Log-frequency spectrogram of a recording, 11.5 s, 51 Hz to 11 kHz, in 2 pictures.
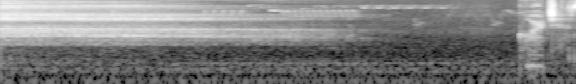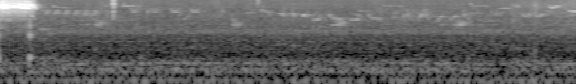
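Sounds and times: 
long soft exhale during a guided breathing exercise: 0.0s - 3.8s
speech: 5.4s - 5.8s.

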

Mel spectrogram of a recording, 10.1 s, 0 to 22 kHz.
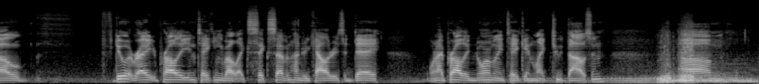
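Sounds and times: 
speech: 0.0s - 0.5s, 1.5s - 9.7s
motorcycle engine revving while driving by: 8.0s - 10.1s.

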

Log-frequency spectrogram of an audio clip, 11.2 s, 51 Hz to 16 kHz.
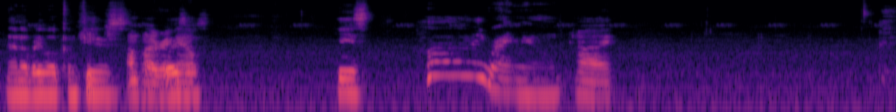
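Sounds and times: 
lone cricket chirping in short trills: 0.0s - 11.2s
quiet steady room hiss: 0.0s - 11.2s
speech: 0.1s - 2.7s, 4.2s - 4.7s, 5.3s - 7.8s.

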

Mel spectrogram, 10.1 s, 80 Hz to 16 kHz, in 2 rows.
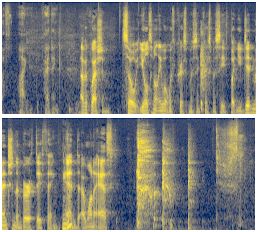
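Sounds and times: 
speech: 1.6s - 8.6s
harsh raspy coughing fit: 7.8s - 9.2s.

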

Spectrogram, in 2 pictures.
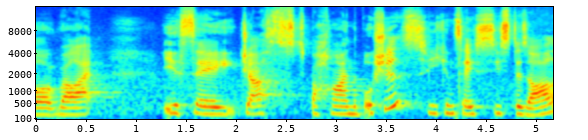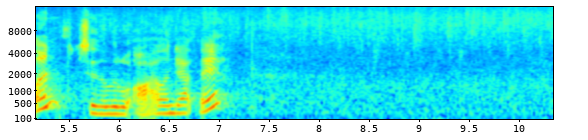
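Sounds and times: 
speech: 0.0s - 0.7s, 1.3s - 7.2s
steady rain pattering on glass: 3.9s - 10.3s.

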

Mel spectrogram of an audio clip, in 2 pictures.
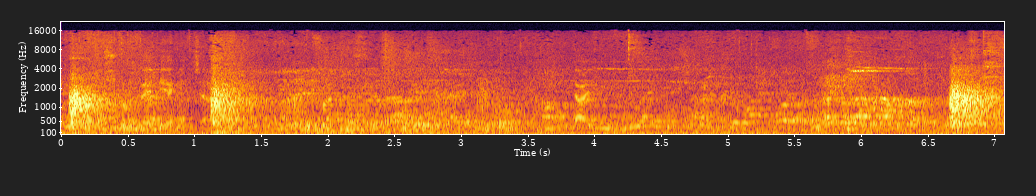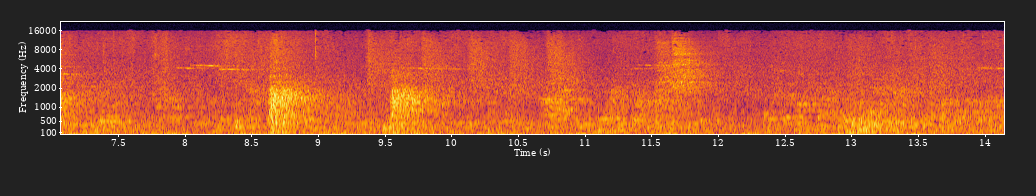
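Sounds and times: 
sharp knocks and bangs in a fish market: 0.0s - 1.6s, 6.6s - 7.2s, 8.6s - 10.1s
crowd murmur of overlapping voices in a busy fish market in Venice: 0.0s - 14.1s.

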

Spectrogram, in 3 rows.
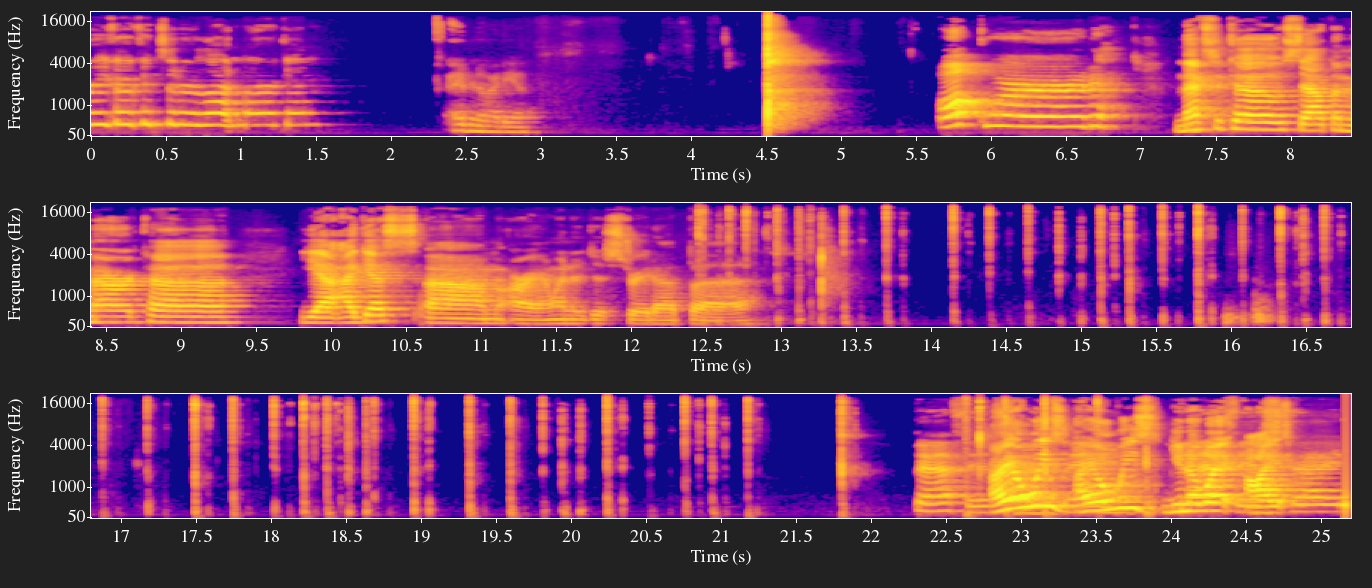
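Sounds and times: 
speech: 0.1s - 1.7s, 2.4s - 3.1s, 5.7s - 13.0s, 22.4s - 25.1s
typing on a computer keyboard: 12.5s - 22.0s.

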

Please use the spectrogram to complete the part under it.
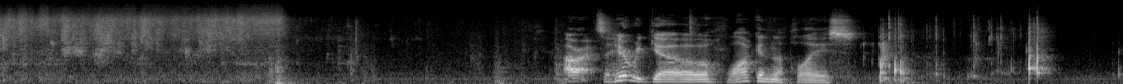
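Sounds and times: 
running tap water with hands being washed under it: 0.0s - 3.6s
speech: 5.6s - 8.6s.

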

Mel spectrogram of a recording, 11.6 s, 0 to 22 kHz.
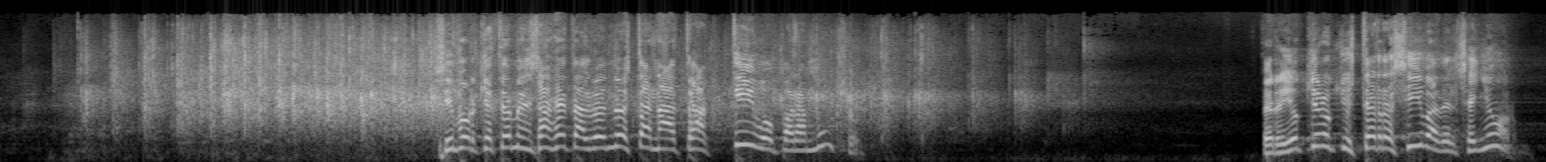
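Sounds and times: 
audience applauding in a reverberant church: 0.0s - 8.4s
speech: 3.3s - 6.6s, 9.5s - 11.4s.

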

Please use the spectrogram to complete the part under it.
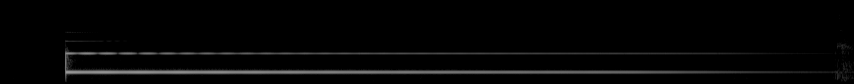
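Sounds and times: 
singing bowl struck and ringing: 0.7s - 8.3s.

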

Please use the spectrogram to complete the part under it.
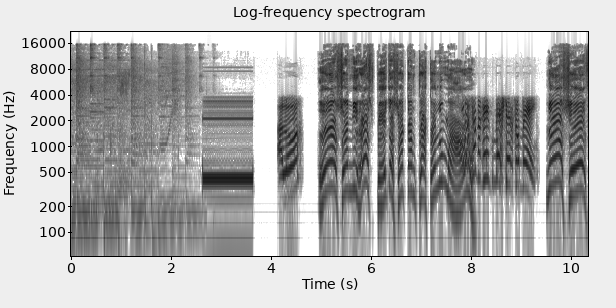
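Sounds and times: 
telephone ringing tone on an outgoing call: 2.6s - 3.6s
speech: 5.0s - 8.5s, 9.1s - 10.3s.

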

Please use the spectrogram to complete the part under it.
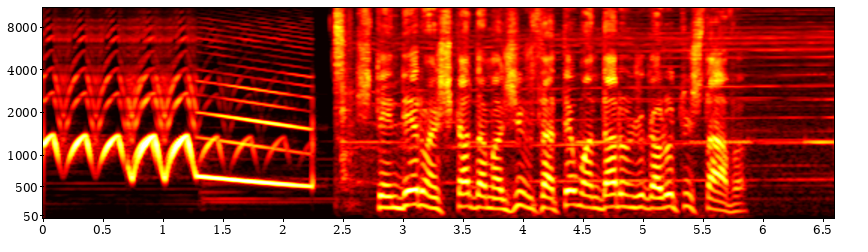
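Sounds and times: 
fire truck siren wailing as fire vehicles arrive at a hospital: 0.0s - 6.5s
brief hissing burst: 2.4s - 6.5s
speech: 2.8s - 6.0s.

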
